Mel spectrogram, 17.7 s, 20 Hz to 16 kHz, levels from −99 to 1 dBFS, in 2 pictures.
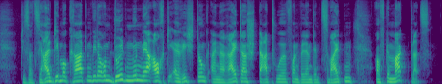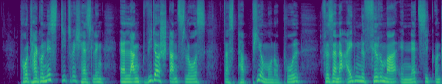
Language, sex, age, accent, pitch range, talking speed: German, male, 60-79, German, 130-160 Hz, 100 wpm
